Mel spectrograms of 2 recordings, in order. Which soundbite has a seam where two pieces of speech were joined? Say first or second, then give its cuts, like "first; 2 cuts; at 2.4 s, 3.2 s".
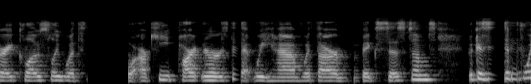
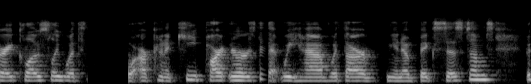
first; 2 cuts; at 1.5 s, 3.5 s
